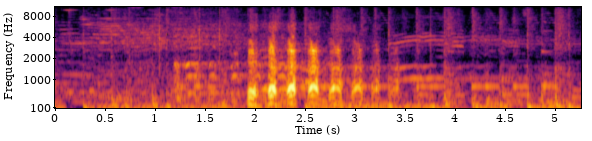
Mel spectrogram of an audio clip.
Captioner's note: all laughing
